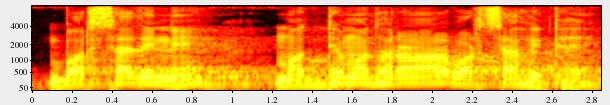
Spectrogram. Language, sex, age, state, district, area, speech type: Odia, male, 18-30, Odisha, Nayagarh, rural, spontaneous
